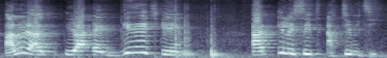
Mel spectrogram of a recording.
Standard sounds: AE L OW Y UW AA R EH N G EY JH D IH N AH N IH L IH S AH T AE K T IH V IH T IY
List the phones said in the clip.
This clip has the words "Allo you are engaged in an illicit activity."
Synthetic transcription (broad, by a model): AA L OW Y UW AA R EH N G EY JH IH N AH N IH L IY S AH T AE K T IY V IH T IY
